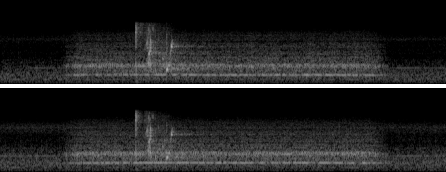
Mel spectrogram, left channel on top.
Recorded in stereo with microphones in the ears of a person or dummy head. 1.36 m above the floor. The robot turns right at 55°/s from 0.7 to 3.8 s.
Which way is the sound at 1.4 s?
10° right (ahead or behind).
